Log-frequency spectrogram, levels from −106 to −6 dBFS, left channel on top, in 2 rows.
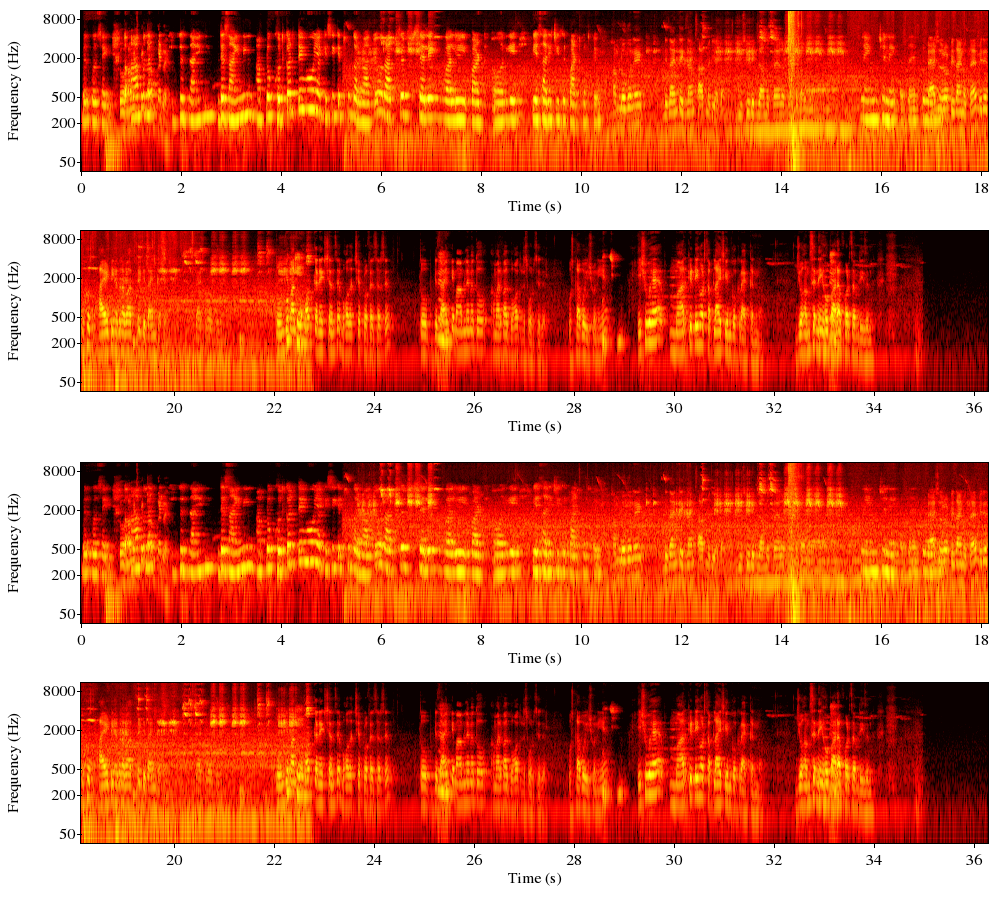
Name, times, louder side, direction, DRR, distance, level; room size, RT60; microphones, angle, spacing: voice 1, 0.0-1.4 1.8-10.5 15.6-17.2 22.2-22.6 25.3-25.5 28.9-29.0 33.1-33.3, left 2 dB, 75° left, 1.2 m, -37 dB
voice 2, 0.8-1.8 10.6-11.3 11.6-14.7 16.9-19.9 20.4-21.1 22.0-24.3 24.9-27.5 27.9-28.7 29.3-31.8 32.4-34.5 34.8-35.0, left 2 dB, 10° left, 0.3 m, -42 dB
sound 1, 5.2-22.7, right 4 dB, 60° right, 1.3 m, -43 dB
Tearing, 14.1-20.6, left 7 dB, 45° left, 1.0 m, -44 dB
6.7 x 6.5 x 4.6 m
head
